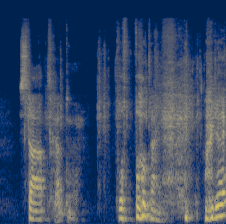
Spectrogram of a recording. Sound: Danny Joe laughing; Mr. Root laughing

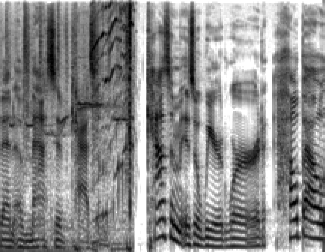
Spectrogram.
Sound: tape rewinding

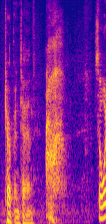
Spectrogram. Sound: scoffs

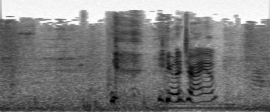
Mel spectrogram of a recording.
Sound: laughs

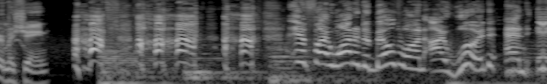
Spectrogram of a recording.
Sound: laughs sarcastically

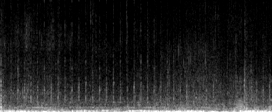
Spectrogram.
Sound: reel cranking

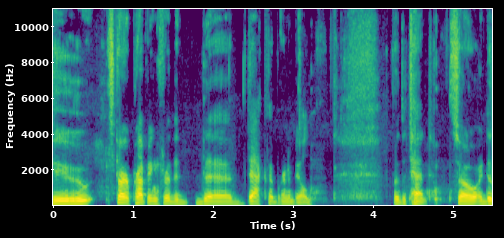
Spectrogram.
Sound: inhales

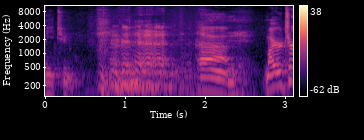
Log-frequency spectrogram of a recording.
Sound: board members laugh

